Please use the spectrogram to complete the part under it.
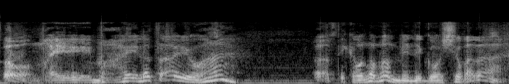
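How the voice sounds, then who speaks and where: An actor playing a proud, caring middle-aged father with a Filipino accent, folksy and expressive in a radio drama. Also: fairly low pitch, a little slow, music in the background. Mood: pleased. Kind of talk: Tagalog radio drama acting. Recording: dull lo-fi track with background noise.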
